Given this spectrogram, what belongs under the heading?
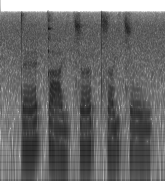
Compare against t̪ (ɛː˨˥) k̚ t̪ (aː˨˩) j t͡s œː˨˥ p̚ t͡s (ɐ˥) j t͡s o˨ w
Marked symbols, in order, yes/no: yes, yes, no

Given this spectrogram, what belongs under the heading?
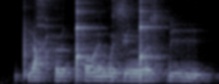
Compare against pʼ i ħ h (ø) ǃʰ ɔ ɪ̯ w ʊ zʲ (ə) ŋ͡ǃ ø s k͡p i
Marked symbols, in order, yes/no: yes, yes

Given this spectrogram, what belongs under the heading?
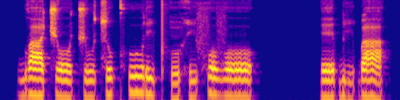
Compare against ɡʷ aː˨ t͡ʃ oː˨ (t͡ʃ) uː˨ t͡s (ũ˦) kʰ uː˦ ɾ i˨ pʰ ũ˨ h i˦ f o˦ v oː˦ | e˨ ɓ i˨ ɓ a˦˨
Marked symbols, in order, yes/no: yes, no

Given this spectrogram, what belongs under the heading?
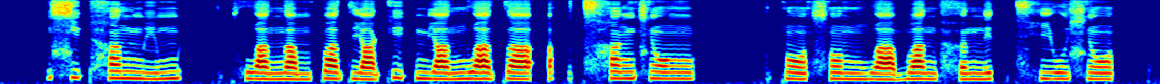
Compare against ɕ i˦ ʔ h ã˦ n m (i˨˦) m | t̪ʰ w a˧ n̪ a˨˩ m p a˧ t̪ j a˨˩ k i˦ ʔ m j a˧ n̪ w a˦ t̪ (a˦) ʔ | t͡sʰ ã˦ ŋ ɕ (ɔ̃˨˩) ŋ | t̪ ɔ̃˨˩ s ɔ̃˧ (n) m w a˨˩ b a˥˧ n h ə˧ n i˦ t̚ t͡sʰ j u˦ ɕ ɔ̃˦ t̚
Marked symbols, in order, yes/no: yes, yes, no, yes

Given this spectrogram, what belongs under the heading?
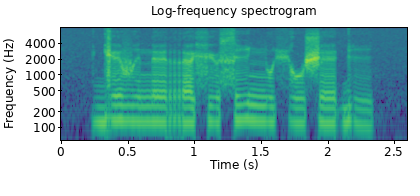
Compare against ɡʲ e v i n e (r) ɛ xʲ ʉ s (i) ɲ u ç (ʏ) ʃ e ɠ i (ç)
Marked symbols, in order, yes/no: yes, yes, no, no

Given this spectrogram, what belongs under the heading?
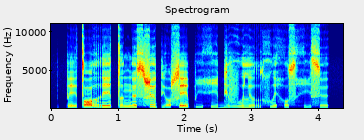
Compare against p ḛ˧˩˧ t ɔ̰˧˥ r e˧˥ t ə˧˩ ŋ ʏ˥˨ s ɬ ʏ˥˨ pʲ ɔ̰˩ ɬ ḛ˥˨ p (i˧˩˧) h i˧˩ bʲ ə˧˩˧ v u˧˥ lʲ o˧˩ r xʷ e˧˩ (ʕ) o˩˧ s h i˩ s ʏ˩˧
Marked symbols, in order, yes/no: no, no

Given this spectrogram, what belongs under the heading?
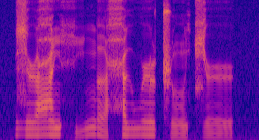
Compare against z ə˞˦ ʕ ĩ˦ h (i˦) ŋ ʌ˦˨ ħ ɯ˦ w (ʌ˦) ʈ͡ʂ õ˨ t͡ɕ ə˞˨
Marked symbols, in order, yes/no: no, no

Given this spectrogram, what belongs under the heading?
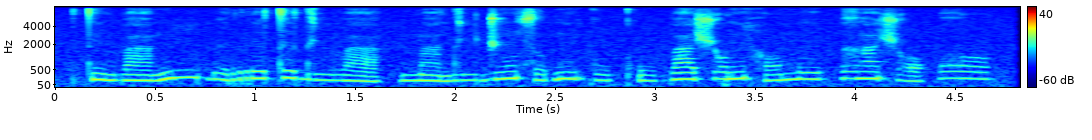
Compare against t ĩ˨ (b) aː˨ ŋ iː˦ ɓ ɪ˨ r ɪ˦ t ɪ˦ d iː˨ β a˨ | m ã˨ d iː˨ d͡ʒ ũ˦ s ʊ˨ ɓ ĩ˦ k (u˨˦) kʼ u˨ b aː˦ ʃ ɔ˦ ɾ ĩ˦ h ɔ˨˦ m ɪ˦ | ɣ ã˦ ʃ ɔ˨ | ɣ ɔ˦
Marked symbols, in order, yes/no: yes, no

